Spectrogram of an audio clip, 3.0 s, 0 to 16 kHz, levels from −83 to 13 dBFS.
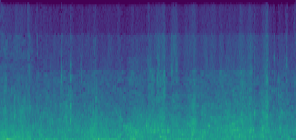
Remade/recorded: recorded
